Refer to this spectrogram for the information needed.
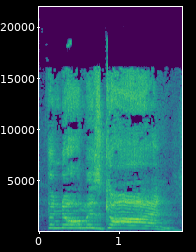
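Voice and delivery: drawn-out high shout; high, loud, slow yell across a battlefield; yelling back. Acted. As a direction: shout the alarm back to the group. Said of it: "and she yells back".

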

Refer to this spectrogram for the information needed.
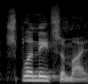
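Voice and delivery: ordinary talk

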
